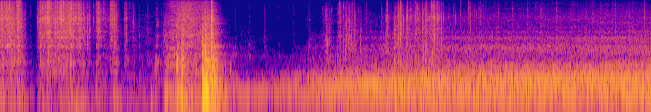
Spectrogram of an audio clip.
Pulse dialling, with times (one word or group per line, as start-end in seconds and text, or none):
none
